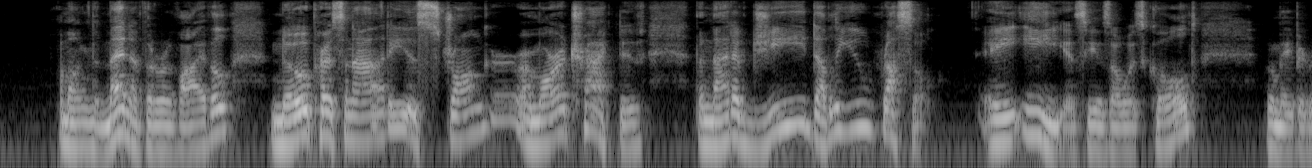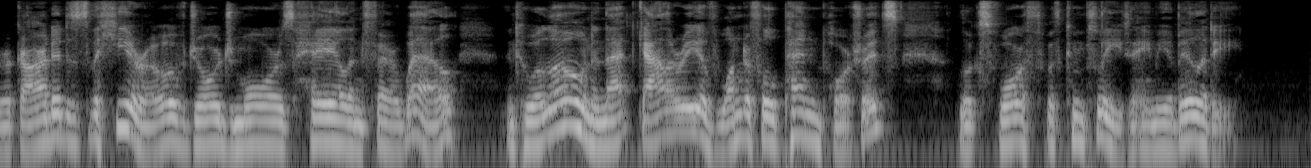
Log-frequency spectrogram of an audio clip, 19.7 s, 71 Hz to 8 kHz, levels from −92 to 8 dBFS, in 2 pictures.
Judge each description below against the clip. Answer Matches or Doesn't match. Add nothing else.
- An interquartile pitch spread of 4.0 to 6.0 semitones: Matches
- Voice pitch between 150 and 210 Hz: Doesn't match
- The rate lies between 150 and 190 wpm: Matches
